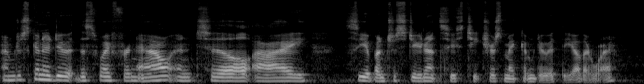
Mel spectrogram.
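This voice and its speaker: A woman's fairly low voice with ordinary pitch variation, at a fairly quick pace. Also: very clean recording, silent background. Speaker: chemistry tutor. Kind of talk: tutorial.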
